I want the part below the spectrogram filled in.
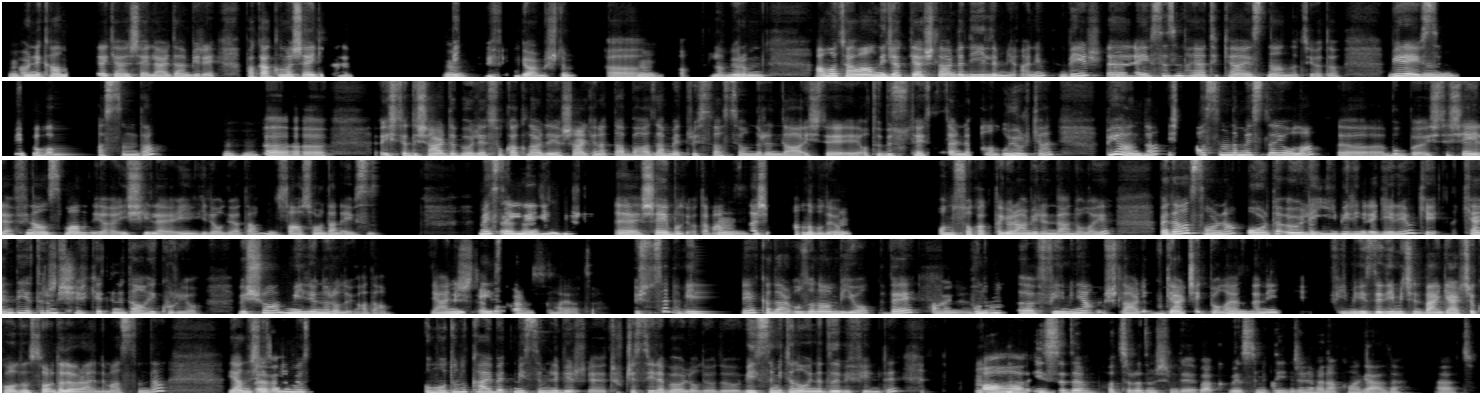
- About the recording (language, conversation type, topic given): Turkish, unstructured, Sokakta yaşayan insanların durumu hakkında ne düşünüyorsunuz?
- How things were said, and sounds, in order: distorted speech; unintelligible speech; other background noise; tapping; static; unintelligible speech; laughing while speaking: "sonradan öğrendim"; throat clearing; unintelligible speech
